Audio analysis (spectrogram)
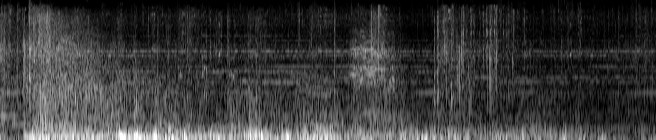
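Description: In Ghost of Tsushima, a horse climbs a mountain with clip-clopping hooves and a whinny, close and fairly loud, fading toward the end.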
